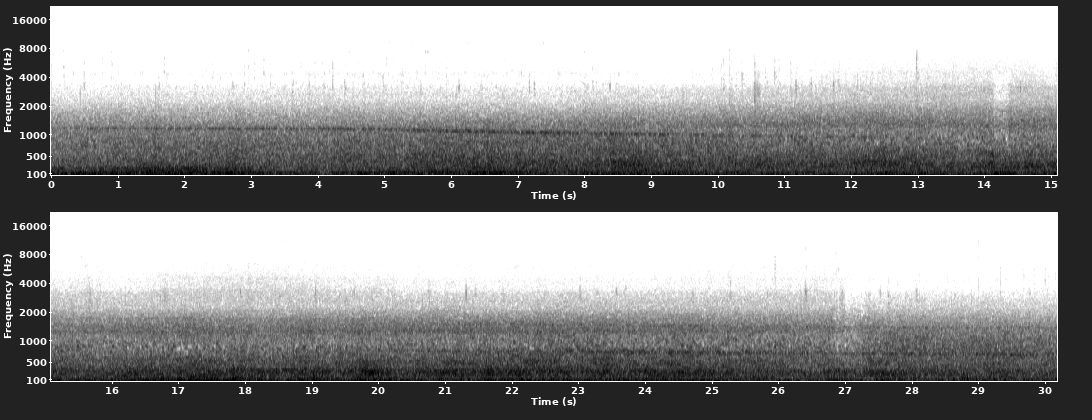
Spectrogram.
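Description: Jet aircraft passing overhead at a distance: a steady low rumble with a faint whine that slowly falls in pitch, swelling a little past the middle.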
